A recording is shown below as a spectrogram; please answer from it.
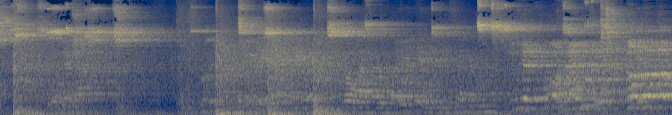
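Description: A basketball being dribbled on a hardwood gym floor, the bounces echoing in the big hall, with a few thuds bunched together near the middle. Sneakers squeak on the court, and players' voices call out in the second half.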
